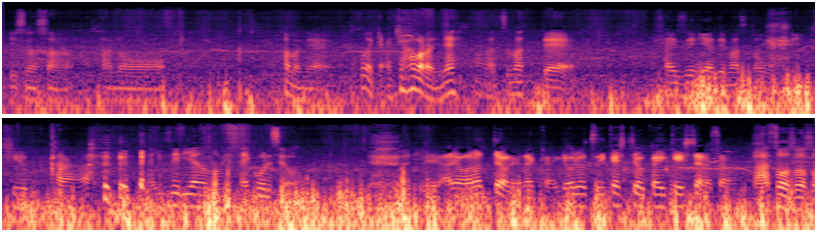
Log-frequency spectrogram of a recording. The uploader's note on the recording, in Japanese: 今回の収録は初めての試みということで、近所の公園で収録してみました！とても天気が良かったので、公園で遊ぶ家族連れを眺めながら。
